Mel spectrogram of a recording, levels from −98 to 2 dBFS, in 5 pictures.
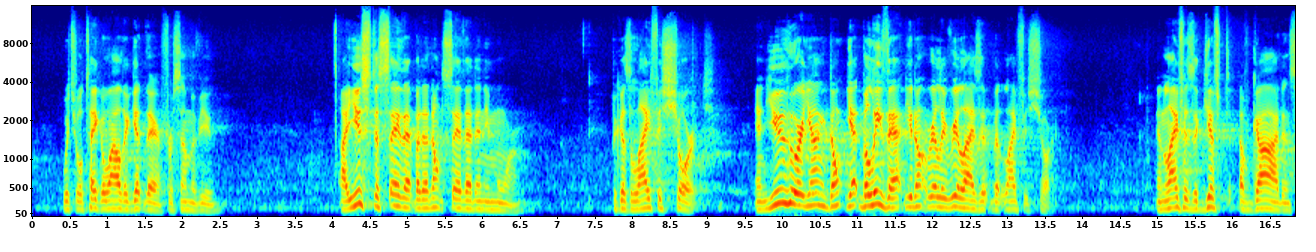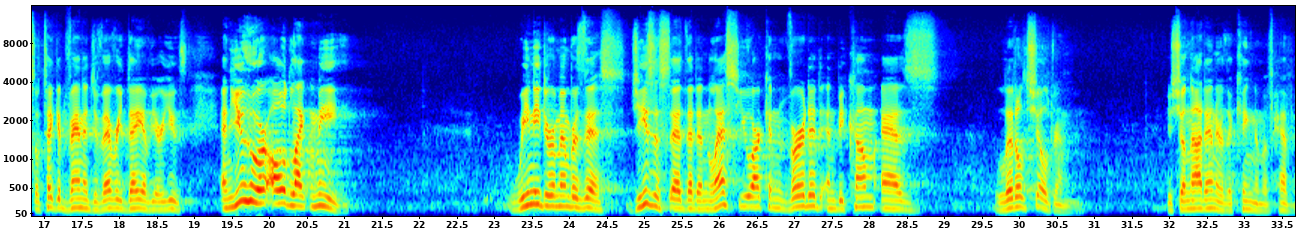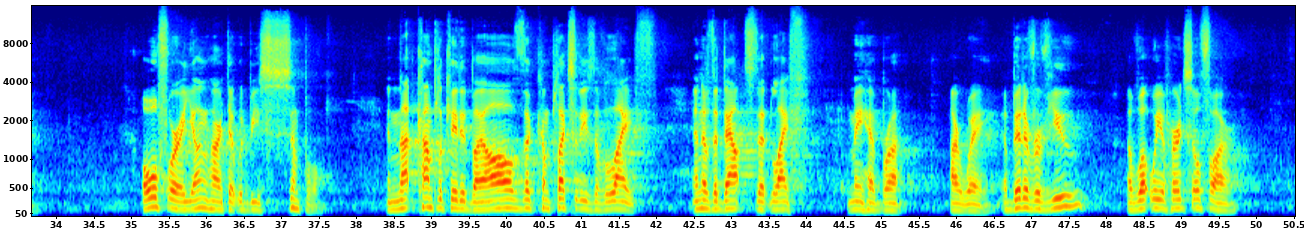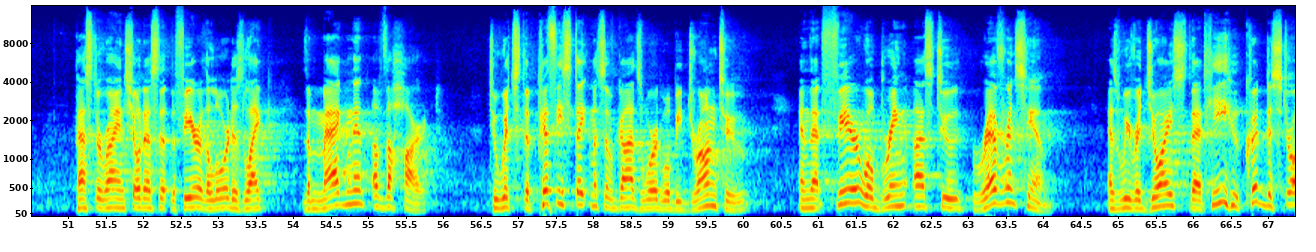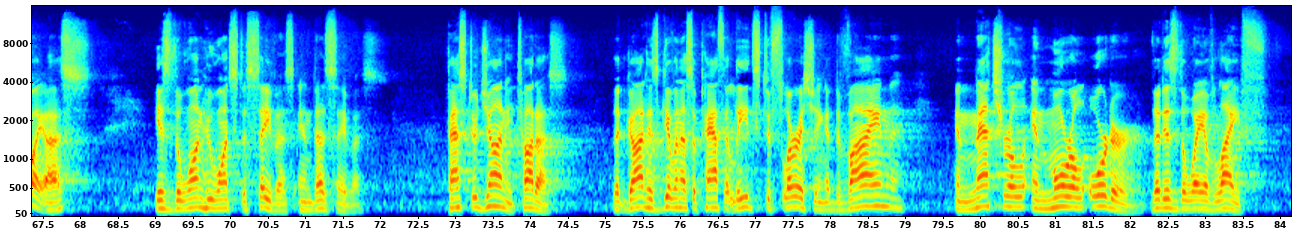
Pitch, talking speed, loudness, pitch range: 150 Hz, 160 wpm, -19 LUFS, 140-170 Hz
